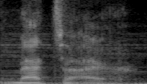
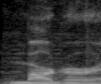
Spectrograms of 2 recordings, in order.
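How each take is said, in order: First: The word ends with a long 'tire' sound. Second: The word ends with a short 'ter' sound. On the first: The speaker calls it wrong. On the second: The speaker calls it right.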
